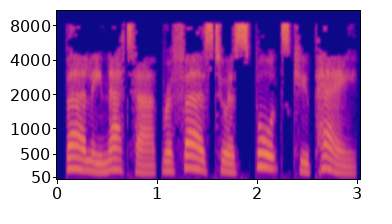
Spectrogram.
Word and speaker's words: berlinetta: The term Berlinetta from Italian, Berlinetta, Italian pronunciation, Berlinetta refers to a sports coupe, typically with two seats but also including 2+2 cars.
